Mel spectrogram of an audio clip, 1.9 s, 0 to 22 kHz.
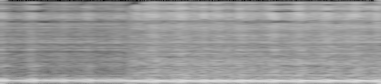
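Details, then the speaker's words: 1994 Polaris Indy 440 two-stroke snowmobile with rebuilt fuel pump and airbox refitted: slow even low drone, idle a touch low; also bogging above 4–5K and leaking coolant. "idle's a touch low but that's not really a big deal"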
